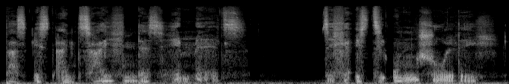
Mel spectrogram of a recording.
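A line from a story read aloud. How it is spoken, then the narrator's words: Frightened whispering. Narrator (German): erschrocken einige flüsterten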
